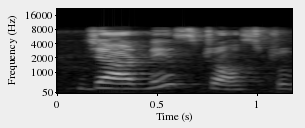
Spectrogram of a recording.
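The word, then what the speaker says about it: Bjarne Stroustrup: जार्नेस स्ट्रॉस्ट्रूप। B silent रहेगा यहाँ पे।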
